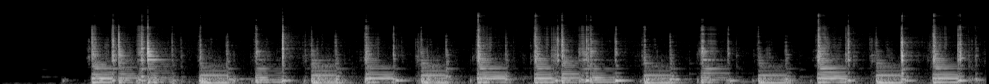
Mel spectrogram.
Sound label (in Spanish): Bajo tina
